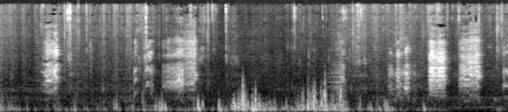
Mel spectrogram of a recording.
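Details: Wild blue-and-gold macaws visiting a spot where food and water are put out for them daily; short harsh squawks come several times over loud low thumping and handling noise.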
